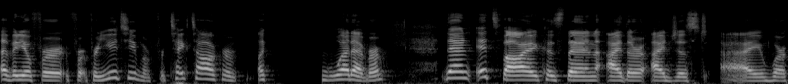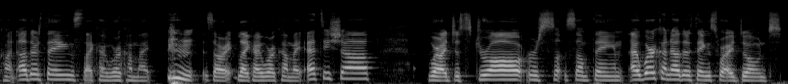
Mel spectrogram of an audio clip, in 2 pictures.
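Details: Adult woman with a stammer involving repetitions, prolongations and blocks, varying day to day and worsening with stress and mental state; stuttering (stammer).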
